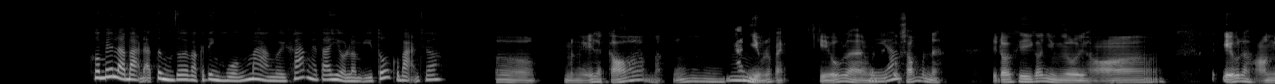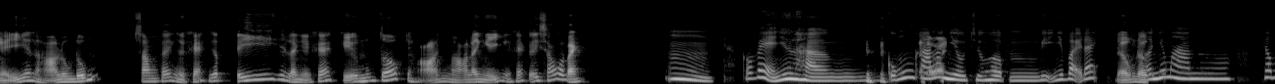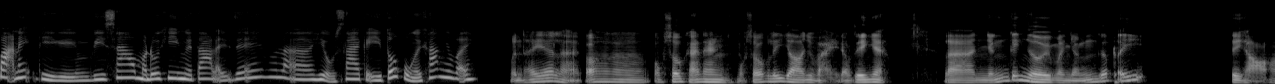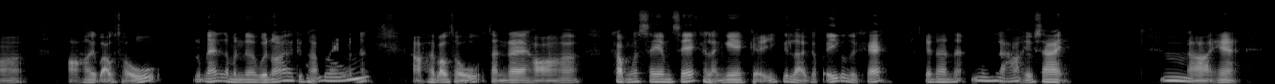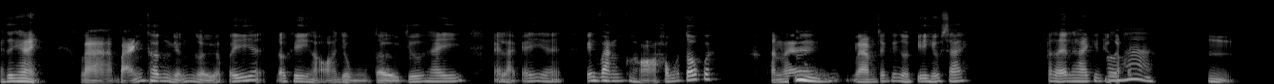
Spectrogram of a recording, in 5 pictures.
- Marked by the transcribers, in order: laughing while speaking: "như là"; laugh; tapping
- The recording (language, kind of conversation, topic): Vietnamese, podcast, Bạn nên làm gì khi người khác hiểu sai ý tốt của bạn?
